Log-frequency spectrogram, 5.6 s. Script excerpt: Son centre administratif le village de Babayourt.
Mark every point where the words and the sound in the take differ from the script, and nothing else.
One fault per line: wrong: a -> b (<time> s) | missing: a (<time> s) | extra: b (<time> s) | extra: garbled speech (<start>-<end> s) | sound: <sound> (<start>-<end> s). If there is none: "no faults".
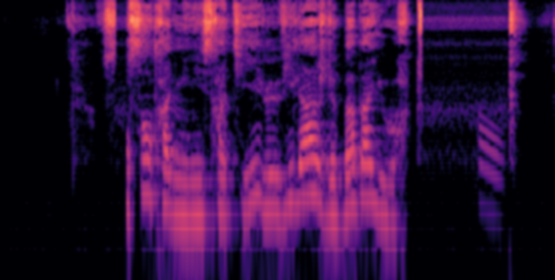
sound: dropout (1.1-1.3 s)
sound: chirp (4.8-5.1 s)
